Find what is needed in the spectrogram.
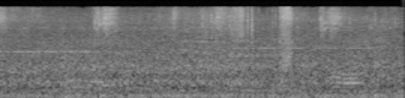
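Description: Outdoor background noise: a steady hum of traffic with faint, indistinct voices and a few light clicks.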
